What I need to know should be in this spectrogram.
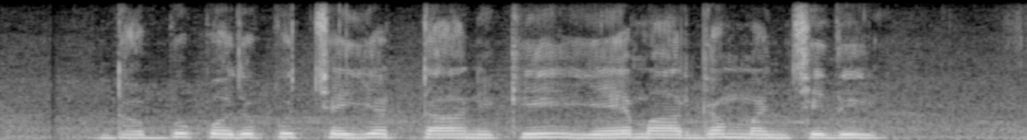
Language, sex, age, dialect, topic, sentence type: Telugu, male, 18-24, Utterandhra, banking, question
